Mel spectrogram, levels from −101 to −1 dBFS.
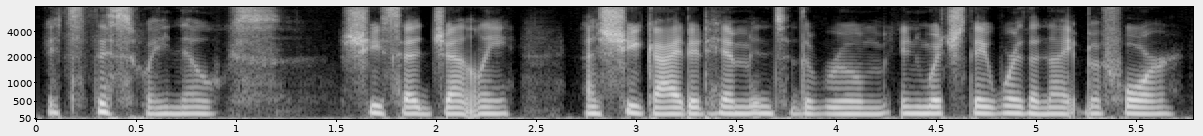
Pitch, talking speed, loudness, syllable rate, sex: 175 Hz, 220 wpm, -20 LUFS, 5.6 syllables/s, female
